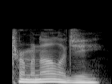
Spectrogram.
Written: terminology

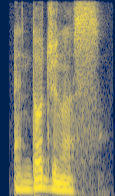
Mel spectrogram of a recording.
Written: endogenous

